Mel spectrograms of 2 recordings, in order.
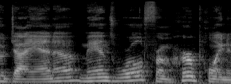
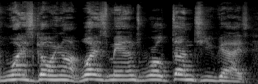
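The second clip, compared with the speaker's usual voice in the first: louder, higher, shocked and distressed; alarmed outcry; 5 semitones higher, 5 dB louder than usual. Retold or imitated. Diana horrified by the dying women, alarmed outcry. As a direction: cry out in horror at the sick women. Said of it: "she immediately freaks out".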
